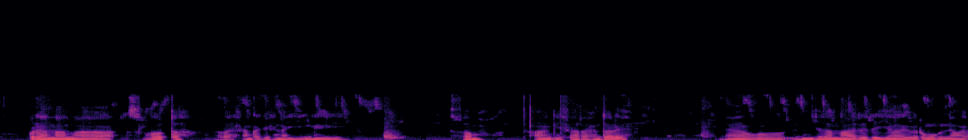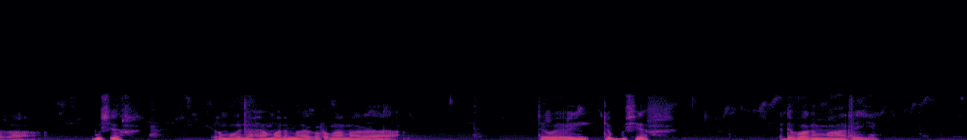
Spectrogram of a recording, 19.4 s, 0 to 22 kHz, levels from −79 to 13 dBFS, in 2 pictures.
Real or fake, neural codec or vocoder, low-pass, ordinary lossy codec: fake; codec, 16 kHz, 6 kbps, DAC; 7.2 kHz; none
